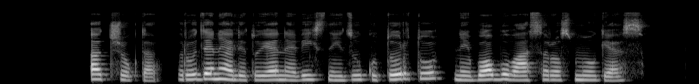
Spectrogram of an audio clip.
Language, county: Lithuanian, Tauragė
